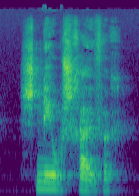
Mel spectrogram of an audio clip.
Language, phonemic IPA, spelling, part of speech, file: Dutch, /ˈsneːu̯sxœy̯vər/, sneeuwschuiver, noun, Nl-sneeuwschuiver.ogg
- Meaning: snow plough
